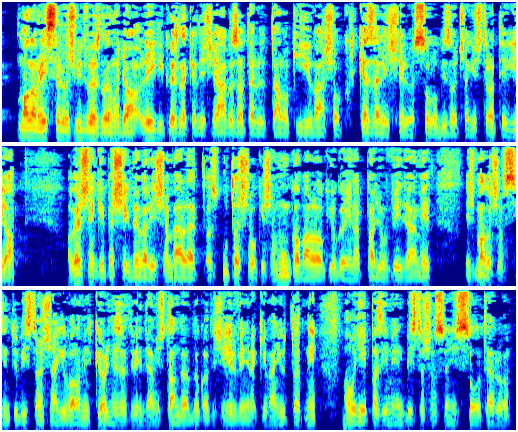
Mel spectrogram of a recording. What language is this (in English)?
Hungarian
